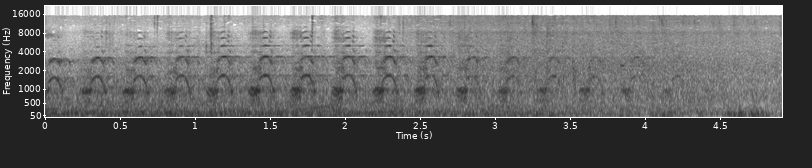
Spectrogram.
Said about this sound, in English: seagulls in Santa Barbara,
